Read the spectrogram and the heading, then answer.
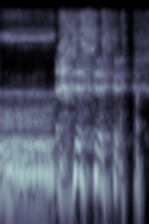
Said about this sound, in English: My one of my dogs is also growling very well. Oh, yeah. That's, she always does. She thinks I think someone's at the door or something.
